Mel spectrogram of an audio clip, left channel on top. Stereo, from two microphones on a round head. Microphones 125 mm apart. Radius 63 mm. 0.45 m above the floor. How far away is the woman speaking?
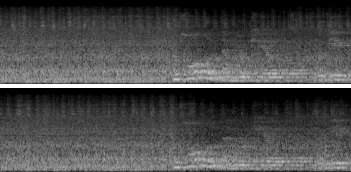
About 2.5 m.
